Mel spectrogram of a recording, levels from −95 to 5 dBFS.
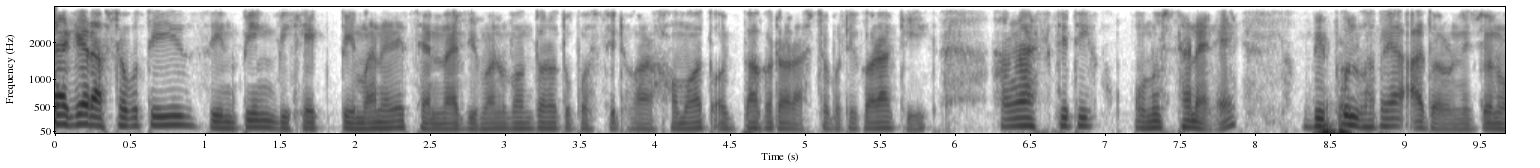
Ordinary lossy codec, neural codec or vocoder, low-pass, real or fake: none; codec, 16 kHz, 16 kbps, FunCodec, trained on Chinese and English, 50 frames a second; 3.6 kHz; fake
